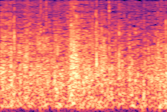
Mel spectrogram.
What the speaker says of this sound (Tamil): மழை வந்துச்சு, ஃபுல் மழையாகி போச்சு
